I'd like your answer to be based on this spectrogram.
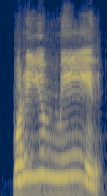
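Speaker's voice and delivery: ordinary talk, nothing marked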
